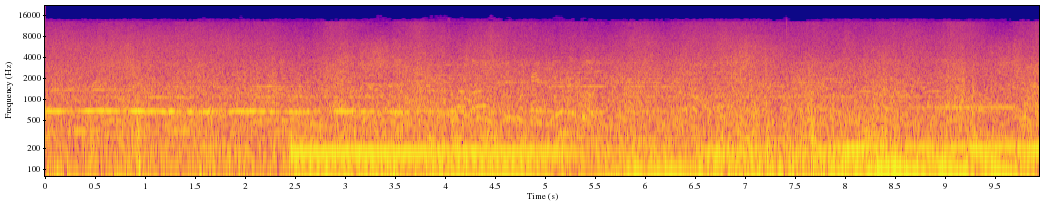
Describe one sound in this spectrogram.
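Waves wash and splash against a wooden ship's hull.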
